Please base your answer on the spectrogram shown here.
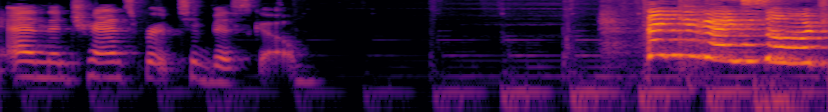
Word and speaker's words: VSCO: I'd pronounce it like Visco, and basically you can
